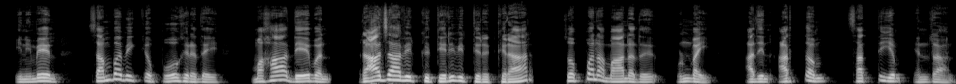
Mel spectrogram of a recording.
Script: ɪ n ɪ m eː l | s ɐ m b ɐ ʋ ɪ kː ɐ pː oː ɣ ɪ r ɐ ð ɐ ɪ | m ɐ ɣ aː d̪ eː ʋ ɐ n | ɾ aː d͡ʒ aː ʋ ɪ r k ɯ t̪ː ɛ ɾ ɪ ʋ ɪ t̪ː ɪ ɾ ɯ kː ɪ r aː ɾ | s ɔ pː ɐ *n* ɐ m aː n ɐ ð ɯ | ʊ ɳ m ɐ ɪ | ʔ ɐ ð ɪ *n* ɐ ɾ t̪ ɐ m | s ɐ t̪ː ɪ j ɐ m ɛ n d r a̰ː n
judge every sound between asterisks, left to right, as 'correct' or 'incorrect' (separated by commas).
correct, correct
